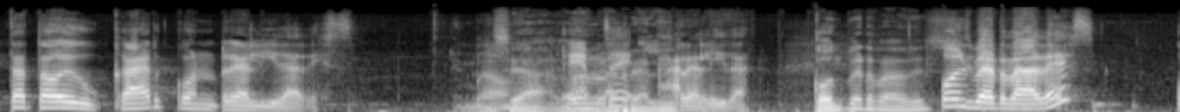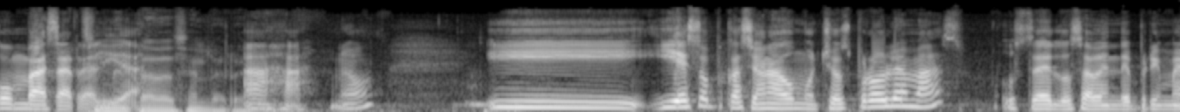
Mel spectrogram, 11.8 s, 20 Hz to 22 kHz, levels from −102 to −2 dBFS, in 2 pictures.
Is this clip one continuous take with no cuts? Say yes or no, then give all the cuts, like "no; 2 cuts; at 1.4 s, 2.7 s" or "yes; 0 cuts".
no; 6 cuts; at 3.0 s, 3.4 s, 4.2 s, 4.8 s, 6.2 s, 9.5 s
